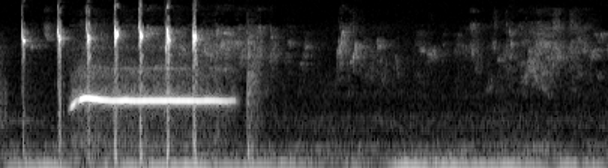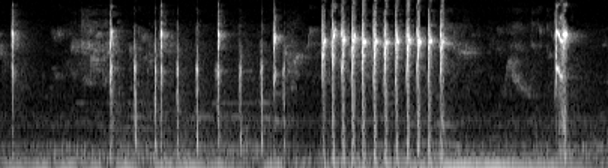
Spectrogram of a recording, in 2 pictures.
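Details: Lovebird song used as a lure for young birds under five months: scattered high chirps, a long steady mid-pitched tone early on, then a dense rapid chattering trill near the end and a final squeak.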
